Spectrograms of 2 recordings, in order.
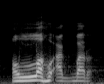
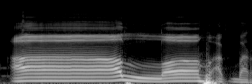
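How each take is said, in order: First: The opening vowel of Allah is kept short. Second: The opening vowel of Allah is drawn out long. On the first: It firmly states that God is great. The speaker calls it right. "padahal Allahu akbar, Allah maha besar. Itu jazam, yakin pasti" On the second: It asks whether God is truly great. The speaker calls it wrong. "Jangan dipanjangkan lapas ah, hamzah pada lapas Allah. Allahu akbar, enggak boleh"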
